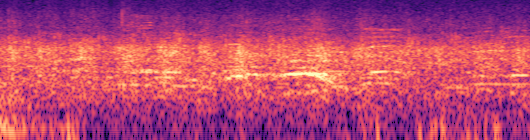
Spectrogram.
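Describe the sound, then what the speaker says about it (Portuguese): A church congregation applauds in a distant, faint wash of clapping that holds steady throughout, with a few faint tonal sounds mixed in. "vamos aplaudir mais, igreja"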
